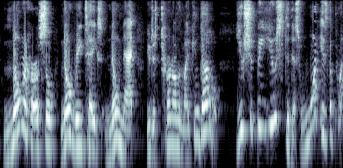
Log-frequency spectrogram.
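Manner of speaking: high-pitched mock exasperation; exasperated disbelief. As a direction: rib him, amazed he can't. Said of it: "I'm like".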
